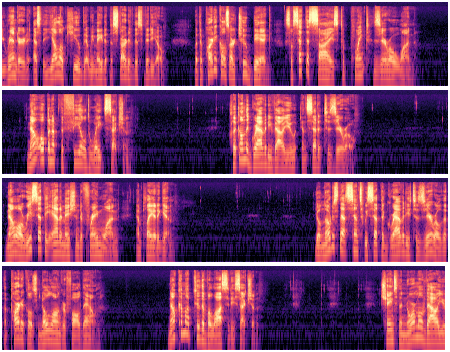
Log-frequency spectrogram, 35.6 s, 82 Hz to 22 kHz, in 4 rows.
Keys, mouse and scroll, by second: 5.8 click, 10.9 click, 12.4 click, 14.9 click, 19.7 click, 22.1 click, 28.2 click, 32.1 click.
